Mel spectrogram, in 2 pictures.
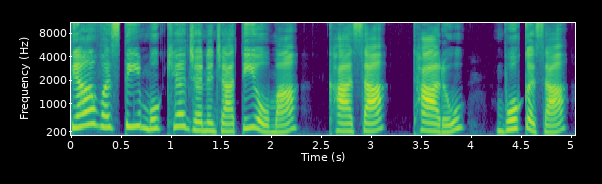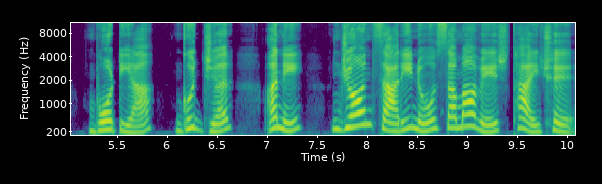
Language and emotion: Gujarati, neutral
